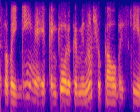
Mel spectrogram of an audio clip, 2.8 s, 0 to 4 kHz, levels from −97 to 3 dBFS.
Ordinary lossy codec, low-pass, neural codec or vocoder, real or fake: Opus, 32 kbps; 3.6 kHz; codec, 16 kHz, 1 kbps, X-Codec, HuBERT features, trained on general audio; fake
